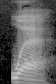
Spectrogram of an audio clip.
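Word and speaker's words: و: mohon izin Nah jadi dilafalkan wa maju dulu bibitnya baru buka mulut sambil senyum Wa Wa kalau hanya buka mulut saja wa maka ini kurang sempurna kadar tipisnya ya wa wa wa wa bukan hanya wa tapi wa ya oke sampai sini jelas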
